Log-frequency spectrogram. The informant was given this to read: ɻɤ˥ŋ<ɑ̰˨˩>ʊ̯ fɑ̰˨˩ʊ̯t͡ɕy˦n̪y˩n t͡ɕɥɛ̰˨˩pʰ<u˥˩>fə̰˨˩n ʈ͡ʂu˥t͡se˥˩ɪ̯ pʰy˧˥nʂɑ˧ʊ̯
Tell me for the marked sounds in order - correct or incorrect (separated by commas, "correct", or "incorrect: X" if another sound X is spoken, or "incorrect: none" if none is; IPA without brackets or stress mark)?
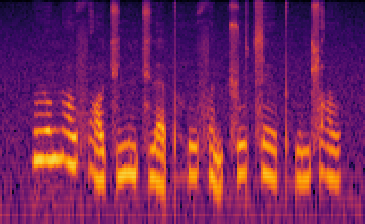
incorrect: ɑ˧˥, incorrect: u˧˥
